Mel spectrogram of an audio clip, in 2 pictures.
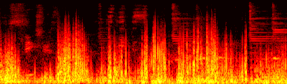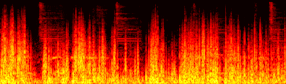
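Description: An acoustic guitar is strummed briskly.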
